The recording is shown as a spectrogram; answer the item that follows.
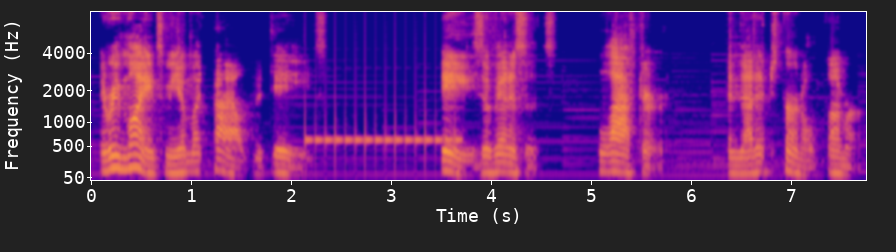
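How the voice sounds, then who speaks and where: A middle-aged man hosts a game livestream, reading story text aloud at a slow, unhurried pace. He stumbles and rereads now and then and drops in casual asides to his viewers. Faint music plays behind his medium-pitched voice. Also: poor audio. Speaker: livestream host.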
